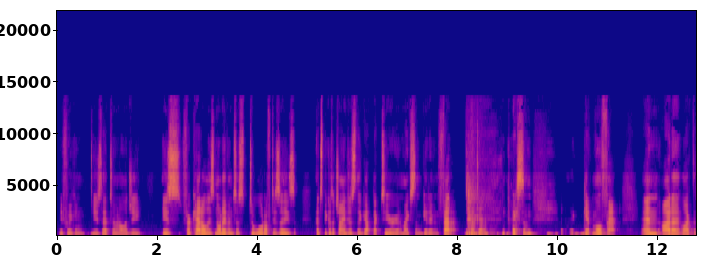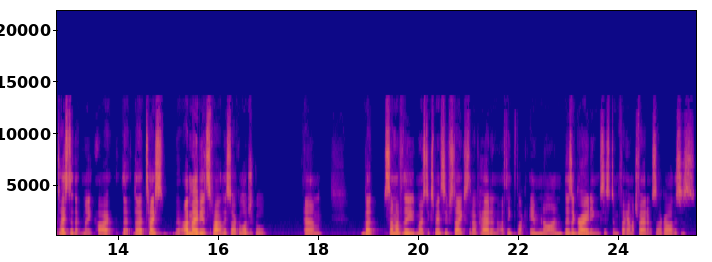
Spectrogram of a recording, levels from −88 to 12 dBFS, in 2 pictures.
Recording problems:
uneven, jittery; strongly; from 5 to 25 s

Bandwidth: 13.5 kHz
